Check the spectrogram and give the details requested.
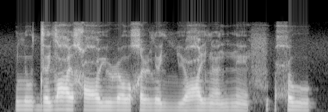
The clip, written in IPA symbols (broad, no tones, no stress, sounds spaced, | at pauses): l u d ə lʲ ʕ i χ ʕ y ɭ ɔ u̯ χ ə ɭ l ø lʲ ʎ y ʕ i l œ̃ d n ẽ f | ħ u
